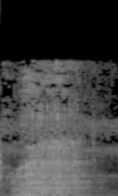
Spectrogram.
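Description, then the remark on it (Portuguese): A breathy, rushing sniff from a giant, dark-furred wolf's cold nose right by a listener's ear, swelling quickly and then trailing off over about a second, soft and noisy with no voices. “Sente um, um, nariz gelado assim próximo da tua orelha, uma fungada.”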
